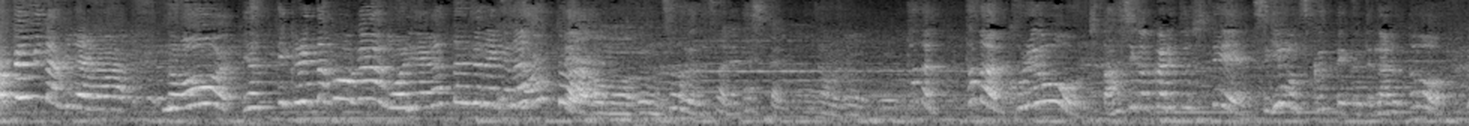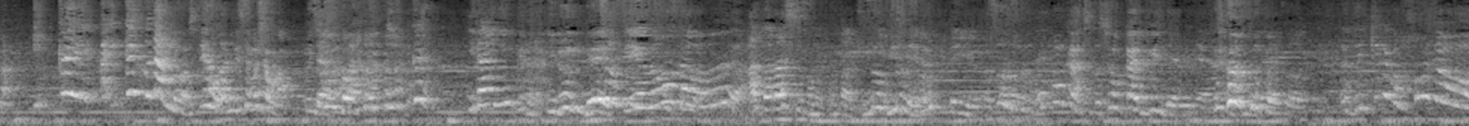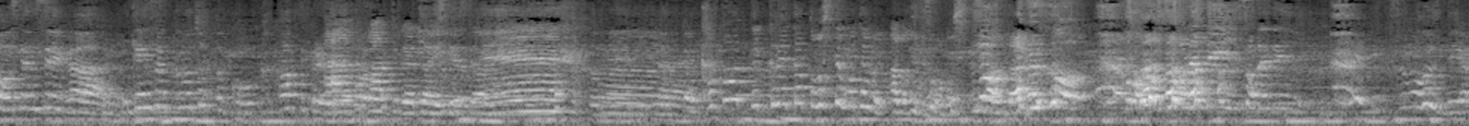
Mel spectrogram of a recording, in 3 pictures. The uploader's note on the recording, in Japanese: カラオケでの録音につきお聞き苦しいところがございますが何卒ご容赦ください。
